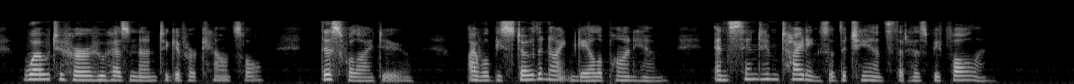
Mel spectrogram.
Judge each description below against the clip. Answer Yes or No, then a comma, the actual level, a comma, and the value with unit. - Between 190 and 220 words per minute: No, average, 175 wpm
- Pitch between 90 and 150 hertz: No, high, 190 Hz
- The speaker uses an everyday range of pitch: Yes, average, 3.3 semitones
